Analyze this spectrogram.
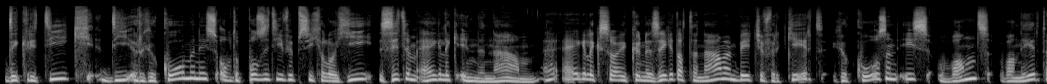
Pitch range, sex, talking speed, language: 155-215 Hz, female, 175 wpm, Dutch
